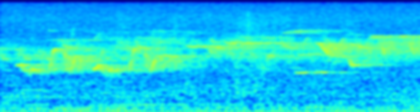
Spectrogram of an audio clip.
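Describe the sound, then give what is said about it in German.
Birdsong from a cassette of forest sounds, faint high chirps and trills running continuously over a steady background hiss. “Weil Balletttanzen aber vor allem Spaß machen soll, legt Steffi danach eine Kassette mit Waldgeräuschen ein.”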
